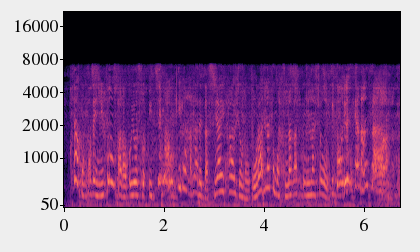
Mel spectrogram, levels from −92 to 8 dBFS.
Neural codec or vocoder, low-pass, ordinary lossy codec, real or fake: codec, 16 kHz, 4.8 kbps, FACodec; 7.2 kHz; none; fake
